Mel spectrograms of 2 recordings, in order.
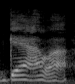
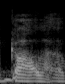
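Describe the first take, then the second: First: The word is said with a non-British pronunciation. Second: The word is said with a British pronunciation. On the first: This is how the speaker's own people say it. "we say gala" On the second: This is how British people say it. "maybe the Brits say gala"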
